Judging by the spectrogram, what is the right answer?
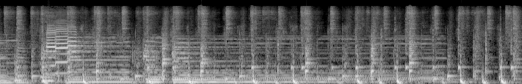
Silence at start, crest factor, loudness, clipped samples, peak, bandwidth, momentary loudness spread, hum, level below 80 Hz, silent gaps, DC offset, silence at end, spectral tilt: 0 s; 12 dB; -12 LUFS; 0.2%; 0 dBFS; 17 kHz; 8 LU; none; -24 dBFS; none; under 0.1%; 0 s; -5 dB/octave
